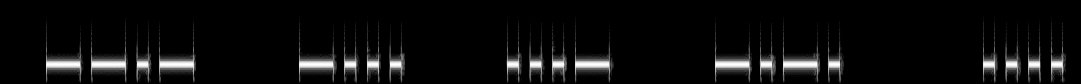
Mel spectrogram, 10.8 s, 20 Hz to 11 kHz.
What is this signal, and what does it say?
Morse code, heard as a keyed tone, about 10 wpm, spaced as for 6 wpm, 800 Hz. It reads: QBVCH
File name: LEZIONI / 9 2867 ws 10wpm 4215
